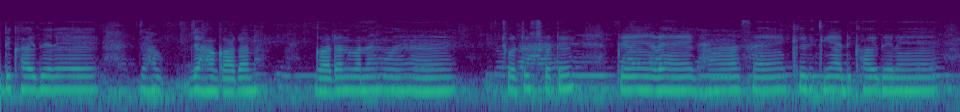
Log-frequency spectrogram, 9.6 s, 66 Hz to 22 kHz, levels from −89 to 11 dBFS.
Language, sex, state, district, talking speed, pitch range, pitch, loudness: Hindi, female, Chhattisgarh, Korba, 130 wpm, 200-210 Hz, 205 Hz, -35 LUFS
